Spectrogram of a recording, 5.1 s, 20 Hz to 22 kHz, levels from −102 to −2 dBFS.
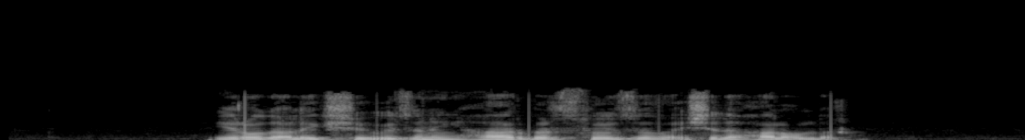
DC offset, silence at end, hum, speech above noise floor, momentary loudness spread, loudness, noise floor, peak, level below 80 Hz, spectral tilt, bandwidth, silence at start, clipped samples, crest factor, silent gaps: under 0.1%; 0.9 s; none; 50 dB; 7 LU; -39 LUFS; -88 dBFS; -20 dBFS; -72 dBFS; -6.5 dB/octave; 8 kHz; 1.05 s; under 0.1%; 20 dB; none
